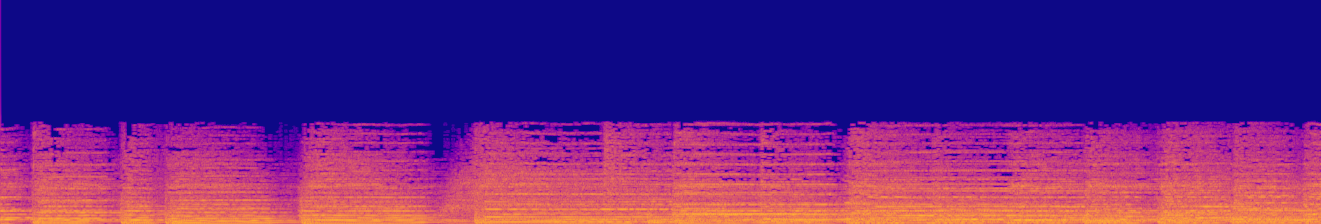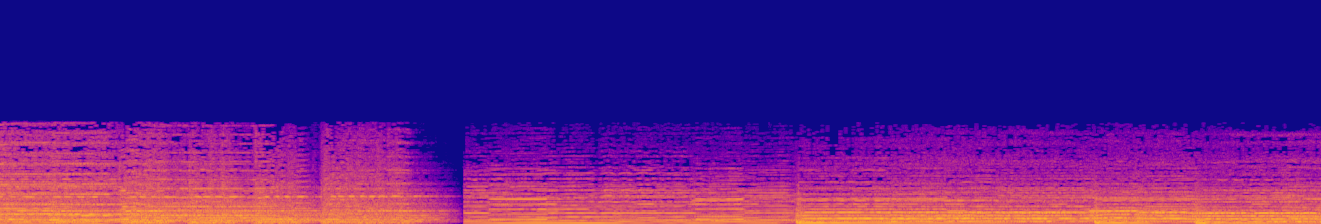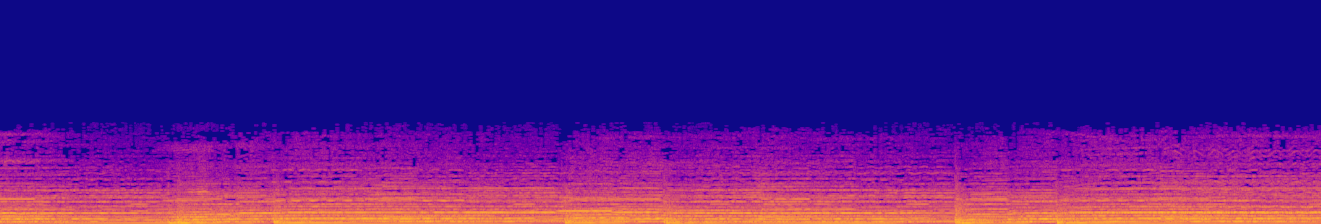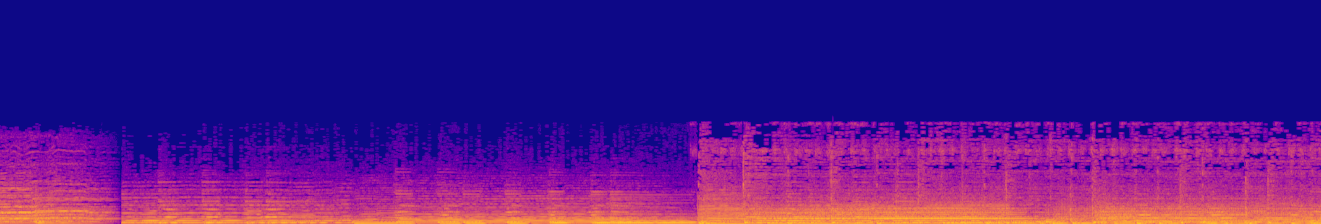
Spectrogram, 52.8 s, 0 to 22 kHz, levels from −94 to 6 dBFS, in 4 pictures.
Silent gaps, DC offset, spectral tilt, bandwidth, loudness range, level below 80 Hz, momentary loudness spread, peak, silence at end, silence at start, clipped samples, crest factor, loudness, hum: none; under 0.1%; -5.5 dB/octave; 10.5 kHz; 4 LU; -34 dBFS; 6 LU; 0 dBFS; 0 s; 0 s; under 0.1%; 14 dB; -14 LUFS; none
